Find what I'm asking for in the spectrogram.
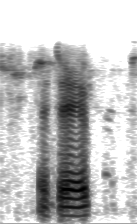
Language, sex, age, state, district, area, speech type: Hindi, male, 30-45, Bihar, Madhepura, rural, conversation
